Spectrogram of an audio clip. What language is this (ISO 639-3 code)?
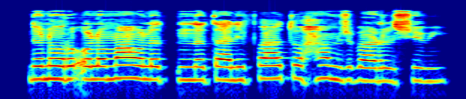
pus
